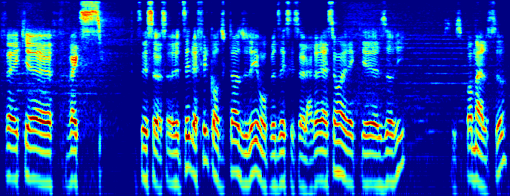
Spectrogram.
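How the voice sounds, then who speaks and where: Quebec man hosting a podcast, mellow voice. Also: mid-range voice, normal speed, soft background music. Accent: Quebec French. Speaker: podcast host. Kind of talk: casual book review talk.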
